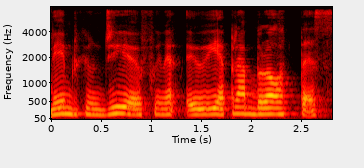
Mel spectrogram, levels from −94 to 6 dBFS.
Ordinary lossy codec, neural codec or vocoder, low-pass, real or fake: none; none; 7.2 kHz; real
